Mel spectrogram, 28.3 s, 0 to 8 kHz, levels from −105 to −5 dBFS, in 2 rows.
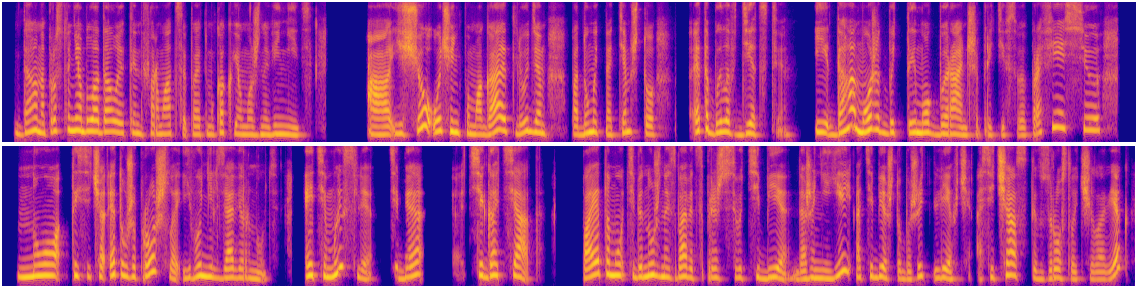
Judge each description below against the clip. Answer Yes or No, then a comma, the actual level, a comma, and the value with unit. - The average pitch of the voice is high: Yes, high, 200 Hz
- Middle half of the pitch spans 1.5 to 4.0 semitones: No, average, 5.0 semitones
